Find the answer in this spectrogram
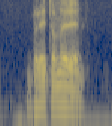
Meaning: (noun) Breton (language); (adverb) in Breton; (adjective) Breton (of or pertaining to the language)
- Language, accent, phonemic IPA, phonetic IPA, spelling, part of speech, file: Armenian, Eastern Armenian, /bɾetoneˈɾen/, [bɾetoneɾén], բրետոներեն, noun / adverb / adjective, Hy-բրետոներեն.ogg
